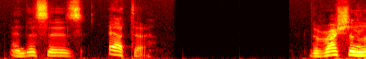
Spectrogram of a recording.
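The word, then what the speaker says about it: это: we have T and O and this is Etha the Russian letters s Tay ooh l make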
